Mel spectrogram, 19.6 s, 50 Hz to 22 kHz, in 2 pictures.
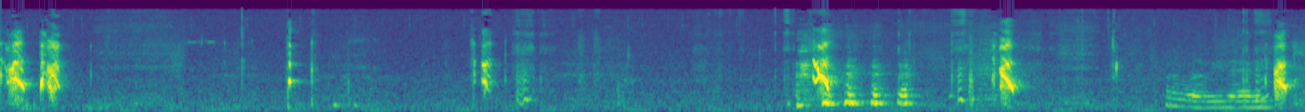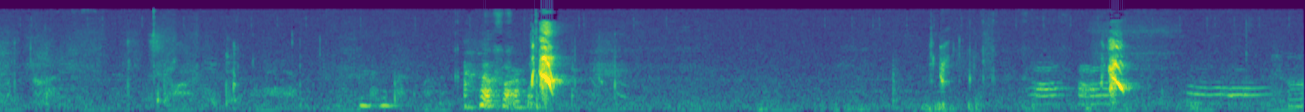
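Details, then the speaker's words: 6-day-old twin infants with short, sharp, catching hiccup sounds repeating every few seconds, mixed with soft babbling and coos in a quiet room; synchronized infant hiccups. "and there are more of those too synchronize hiccups mom your premonition may be right"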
